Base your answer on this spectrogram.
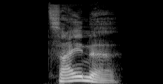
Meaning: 1. basket 2. nominative/accusative/genitive plural of Zain
- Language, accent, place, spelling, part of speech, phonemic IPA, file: German, Germany, Berlin, Zaine, noun, /ˈt͡saɪ̯nə/, De-Zaine.ogg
